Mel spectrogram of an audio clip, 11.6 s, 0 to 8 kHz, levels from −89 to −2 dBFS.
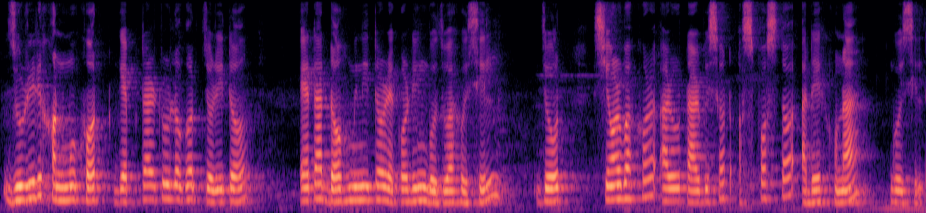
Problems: constant background noise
